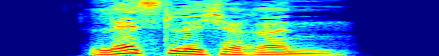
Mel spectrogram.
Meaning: inflection of lässlich: 1. strong genitive masculine/neuter singular comparative degree 2. weak/mixed genitive/dative all-gender singular comparative degree
- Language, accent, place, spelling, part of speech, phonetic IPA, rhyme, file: German, Germany, Berlin, lässlicheren, adjective, [ˈlɛslɪçəʁən], -ɛslɪçəʁən, De-lässlicheren.ogg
